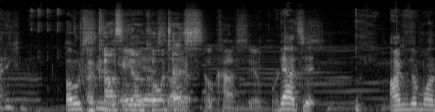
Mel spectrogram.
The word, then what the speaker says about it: Ocasio-Cortez: Forgive me if I'm mispronouncing this name. How do you? Ocasio-Cortez? Ocasio-Cortez.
